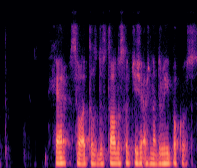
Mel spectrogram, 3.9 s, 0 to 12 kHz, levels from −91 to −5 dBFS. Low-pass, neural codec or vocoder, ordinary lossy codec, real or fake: 7.2 kHz; codec, 16 kHz, 4.8 kbps, FACodec; Opus, 32 kbps; fake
